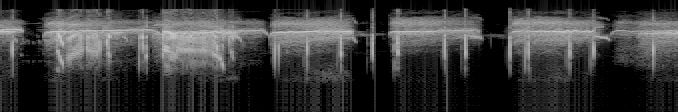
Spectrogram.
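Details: A played-back edible-nest swiftlet lure recording, upgraded with raised pitch and tempo, gives dense high twittering chirps and buzzy trills in second-long bursts with brief gaps; used to attract swiftlets to a bird house.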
